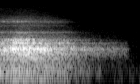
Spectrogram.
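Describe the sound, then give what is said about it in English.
A long, slow breath out after a deep belly inhale, a soft airy rush that fades steadily and ends after about two and a half seconds. “One more inhale into your belly, and let fully go.”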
